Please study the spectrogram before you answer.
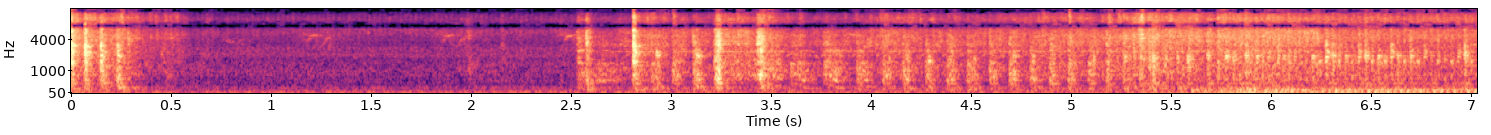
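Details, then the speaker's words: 1985 Mercedes 300D diesel, started on a swapped battery with starting fluid: slow cranking chugs, catches after a few seconds into a loud harsh clatter; runs noisy, smells of old diesel, zero power when driven. "Well, it's kind of noisy. It runs. It smells like old diesel fuel."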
